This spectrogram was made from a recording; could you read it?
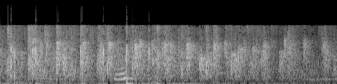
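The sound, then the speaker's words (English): Applause for people who waited, many hands clapping in a dense, steady patter that holds at a fairly loud level throughout, with a brief voice or cheer poking through midway. “So thank you so much, and I'm going to applaud all of you guys for waiting so nicely.”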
